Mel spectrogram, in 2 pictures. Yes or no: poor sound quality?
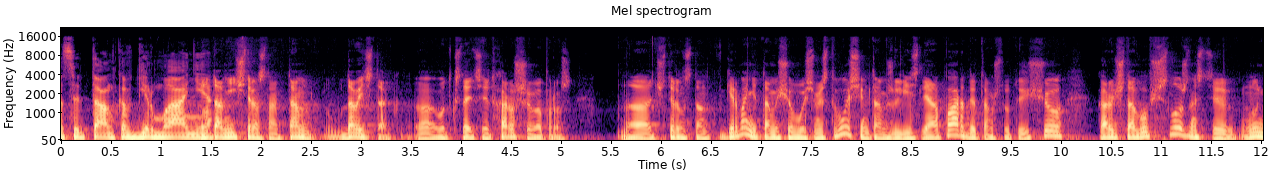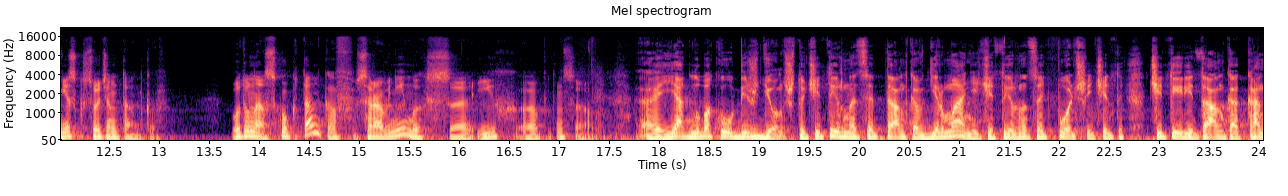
no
